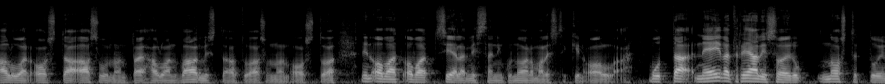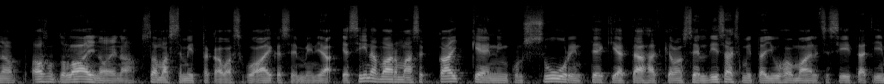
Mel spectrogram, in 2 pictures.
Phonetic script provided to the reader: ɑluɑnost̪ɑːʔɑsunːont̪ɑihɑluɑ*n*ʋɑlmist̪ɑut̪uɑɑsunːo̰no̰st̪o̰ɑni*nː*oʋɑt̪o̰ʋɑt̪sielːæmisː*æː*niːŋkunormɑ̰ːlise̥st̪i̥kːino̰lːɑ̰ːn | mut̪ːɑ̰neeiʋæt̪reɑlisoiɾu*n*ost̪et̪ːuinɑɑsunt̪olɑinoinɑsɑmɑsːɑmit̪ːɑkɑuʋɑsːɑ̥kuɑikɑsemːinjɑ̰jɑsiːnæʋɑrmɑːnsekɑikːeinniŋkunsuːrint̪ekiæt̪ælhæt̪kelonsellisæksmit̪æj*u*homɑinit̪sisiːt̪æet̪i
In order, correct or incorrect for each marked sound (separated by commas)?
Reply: correct, incorrect, incorrect, correct, correct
